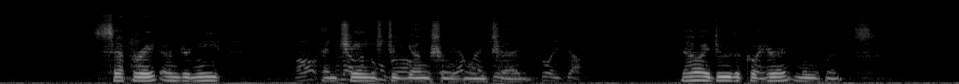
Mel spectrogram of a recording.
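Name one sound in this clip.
A middle-aged man speaks calmly and explains, as if instructing.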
